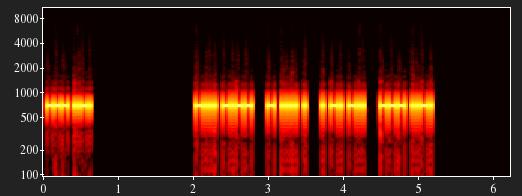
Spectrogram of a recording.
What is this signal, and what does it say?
Morse code, heard as a keyed tone, about 52 wpm, 700 Hz. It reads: OF BY THE END OF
